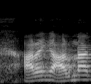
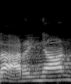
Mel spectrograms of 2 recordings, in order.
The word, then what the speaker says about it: அரைஞான்: அருணா கயிறு நம்ம சொல்வது உண்டு வழக்கத்தில். அரைஞான் கயிறு என்று சொல்வதுதான் அது சரியான தமிழ் உச்சரிப்பு. அதுதான் அரை என்ற சொல்லுக்கு இடுப்பு என்று பொருள்.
